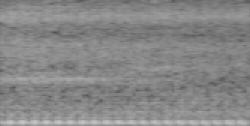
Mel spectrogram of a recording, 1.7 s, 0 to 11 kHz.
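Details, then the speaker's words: Honda RS150 single idling quietly after repair (cam holder sanded, engine reset). Even putter of about eleven beats a second, no rattle; normal idle. "At tahimik na rin siya."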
